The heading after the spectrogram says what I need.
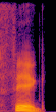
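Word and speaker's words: Figue: agriculture to women's development Megan's dressed by fig pronounced fig is the brainchild of creative director Stephanie Vaughn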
